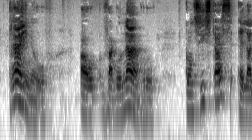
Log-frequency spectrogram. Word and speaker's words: trajno: Traino, ça s'écrit T-R-A-J-N-O. Le J, je le rappelle, c'est un I bref, donc la première syllabe, trai, et la deuxième, no. Traino.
